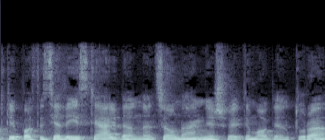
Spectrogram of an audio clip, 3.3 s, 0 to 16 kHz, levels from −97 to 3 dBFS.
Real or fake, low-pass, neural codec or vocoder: fake; 10.8 kHz; codec, 24 kHz, 0.9 kbps, WavTokenizer, medium speech release version 2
